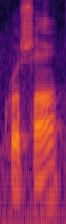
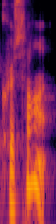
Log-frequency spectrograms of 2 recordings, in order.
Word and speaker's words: croissant: we call the bread croissant because it's a French name but we pronounce it a little different we pronounce it with the American accent croissant comes from the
